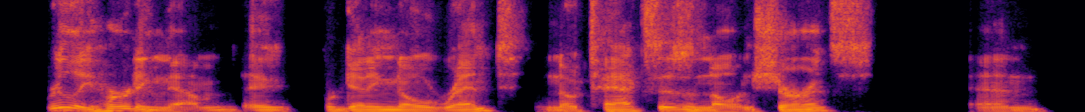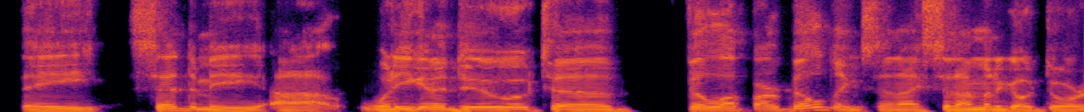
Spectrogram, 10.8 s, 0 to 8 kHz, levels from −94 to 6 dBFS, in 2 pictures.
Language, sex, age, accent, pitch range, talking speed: English, male, 40-59, American, 95-115 Hz, 210 wpm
